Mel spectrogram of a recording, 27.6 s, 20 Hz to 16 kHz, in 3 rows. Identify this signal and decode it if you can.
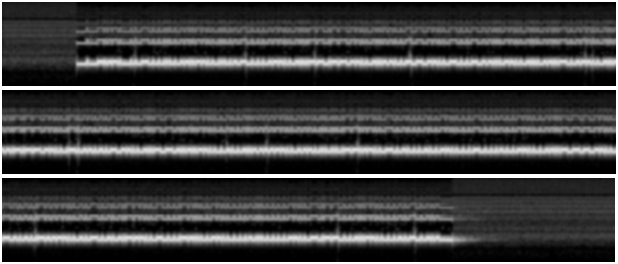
RTTY (45.45 baud, 170 Hz shift), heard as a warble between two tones, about 1040 Hz centre, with room echo. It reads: 51674 62917 43935 48199 51986 47457 48335 37009 49544 71488 80663 57171 19121 74959 50038 05773 91341 12611 53914 10972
